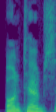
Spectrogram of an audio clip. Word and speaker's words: Bontemps: Bontemps, is that how you pronounce his name? – Yes.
